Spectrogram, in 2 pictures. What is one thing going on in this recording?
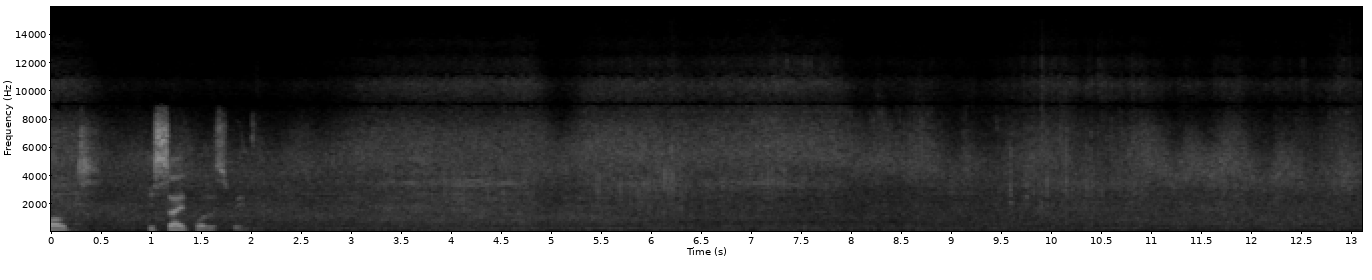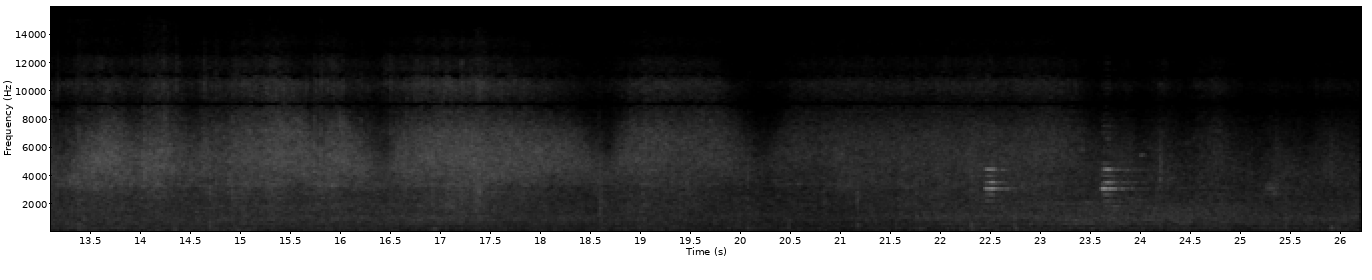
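A steady outdoor town hum fills the air.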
